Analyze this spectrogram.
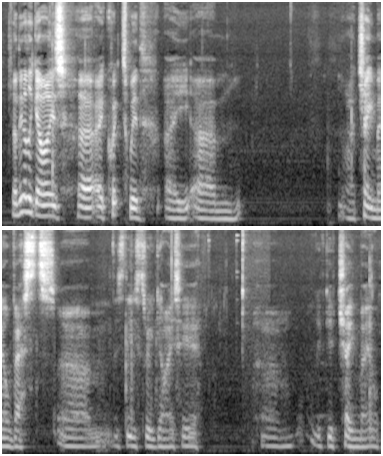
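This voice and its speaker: A somewhat breathy man at a very slow pace, with long, frequent pauses. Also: medium pitch for a man, ordinary pitch variation, big swings in loudness. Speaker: miniatures sculptor. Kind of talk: casual product walkthrough. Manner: hesitant, many fillers.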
